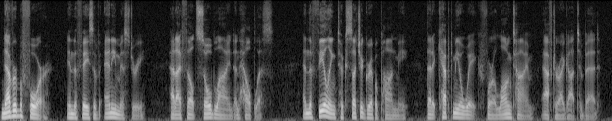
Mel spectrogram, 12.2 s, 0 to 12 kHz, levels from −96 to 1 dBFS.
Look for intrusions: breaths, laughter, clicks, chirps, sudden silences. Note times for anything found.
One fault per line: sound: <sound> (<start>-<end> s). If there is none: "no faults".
no faults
